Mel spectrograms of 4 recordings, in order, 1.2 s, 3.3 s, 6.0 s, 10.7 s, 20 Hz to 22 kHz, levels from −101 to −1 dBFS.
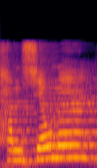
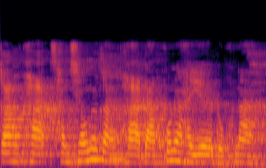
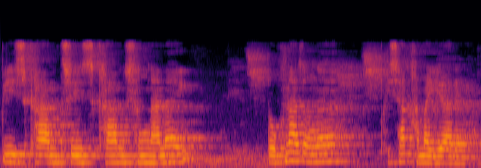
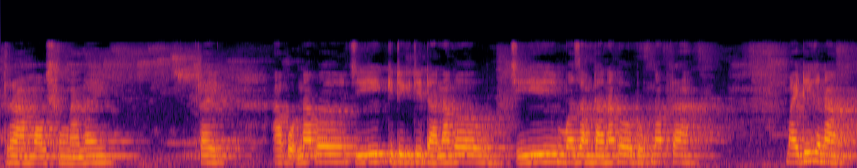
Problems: none marked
